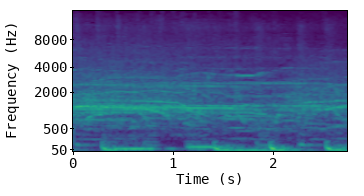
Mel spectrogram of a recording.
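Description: A loud school crowd cheers and shouts for a contestant at a Beleza Negra beauty pageant, with whoops over a rhythmic pounding of drum-like thumps.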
